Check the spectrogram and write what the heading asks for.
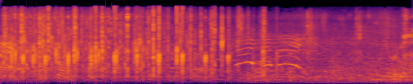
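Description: Scattered hand-clapping from players and a small crowd, with a few voices calling out; the clapping thins out and dies away after about three or four seconds.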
